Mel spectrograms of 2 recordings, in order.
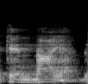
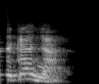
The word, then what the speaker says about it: Kenya: You don't say Kenaya, do you? No. Hello and welcome to Kenaya. You don't say that. You say Kenya. It's the same syllable, N-Y-A, Nyamoya, Nyasa.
